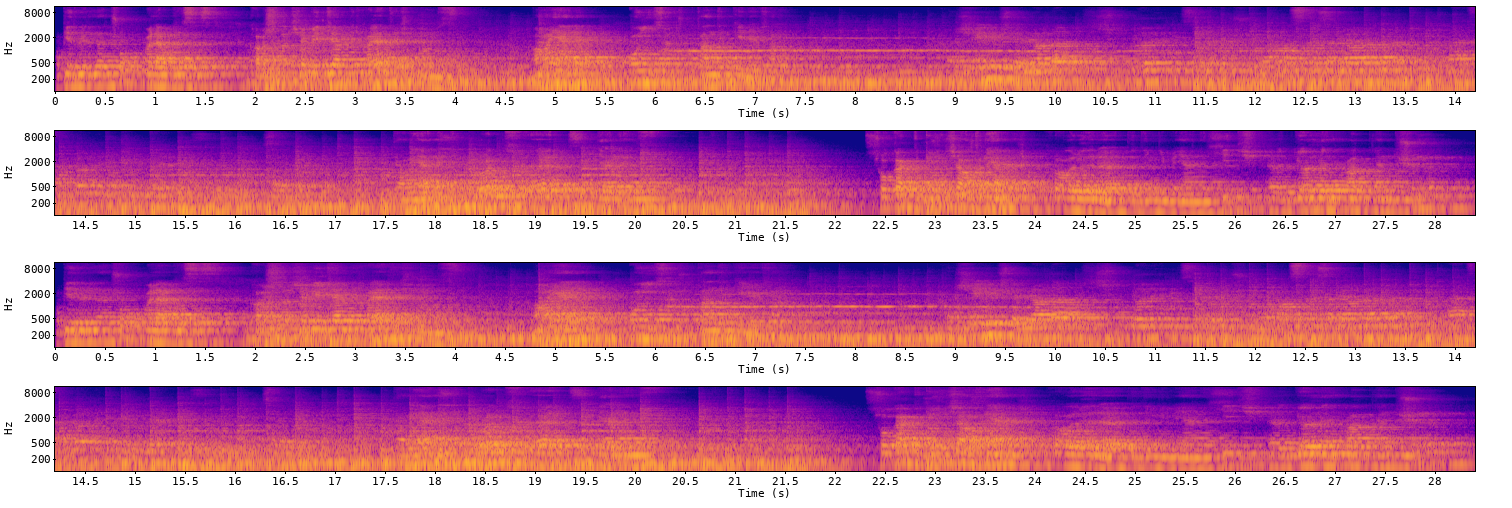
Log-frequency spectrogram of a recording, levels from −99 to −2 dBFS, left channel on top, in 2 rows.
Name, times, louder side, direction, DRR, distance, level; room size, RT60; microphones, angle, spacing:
voice 1, 0.1-1.6 2.0-4.2 4.8-5.4 5.7-7.3 17.6-19.2 19.6-20.1 20.6-20.9 22.4-28.0, equal, 30° left, -4 dB, 1.5 m, -28 dB
sound 1, 1.9-21.7, right 1 dB, 15° right, 1.5 m, -32 dB
voice 2, 1.9-2.3 8.9-13.5 13.9-16.0 16.3-16.7 17.8-19.1 22.9-23.0 23.5-23.8, equal, 65° right, -9 dB, 1.6 m, -32 dB
8.1 x 5.5 x 4.2 m, 2.5 s
head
